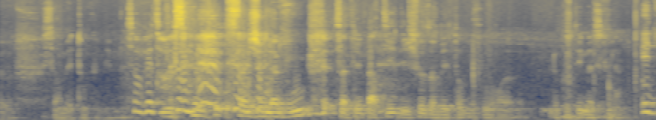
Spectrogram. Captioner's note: laughter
